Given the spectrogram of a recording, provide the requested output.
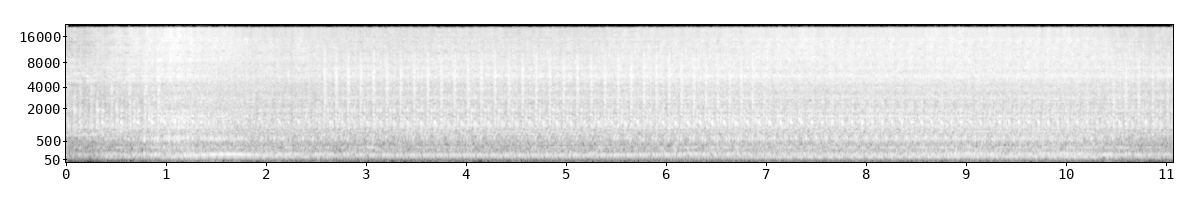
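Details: Porsche 914 air-cooled flat-four idling after a valve adjustment, steady fairly quick knock under the usual valve clatter; owner suspects rod knock.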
